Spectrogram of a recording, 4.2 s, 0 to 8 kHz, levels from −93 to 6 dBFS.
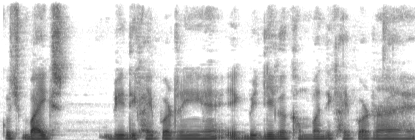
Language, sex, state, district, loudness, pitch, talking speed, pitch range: Hindi, male, Jharkhand, Ranchi, -22 LUFS, 100 Hz, 215 wpm, 100-110 Hz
